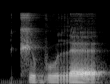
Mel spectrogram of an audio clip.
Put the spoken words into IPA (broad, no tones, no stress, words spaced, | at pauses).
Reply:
t͡ʃɯburɛ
